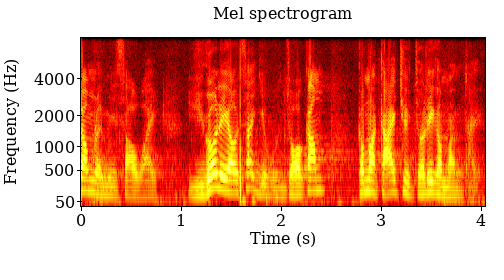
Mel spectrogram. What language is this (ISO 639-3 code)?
yue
